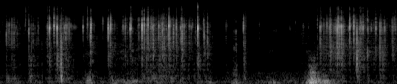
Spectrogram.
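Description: A utility knife blade scrapes and slices the surface of a solid blue and pale blue bar of soap held in the hand. Dense, bright, crisp scraping crackles come in quick bursts, then a short lull. A soft low thud follows, and the scraping resumes.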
